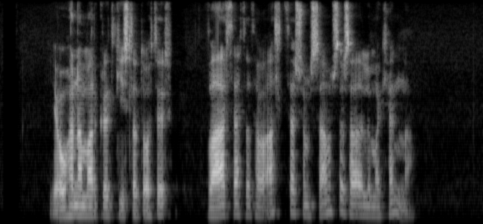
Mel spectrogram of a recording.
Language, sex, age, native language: Icelandic, male, 40-49, Icelandic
